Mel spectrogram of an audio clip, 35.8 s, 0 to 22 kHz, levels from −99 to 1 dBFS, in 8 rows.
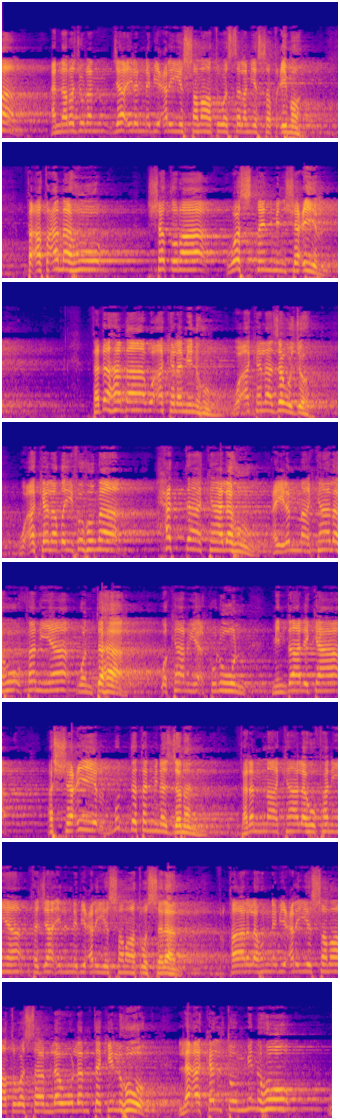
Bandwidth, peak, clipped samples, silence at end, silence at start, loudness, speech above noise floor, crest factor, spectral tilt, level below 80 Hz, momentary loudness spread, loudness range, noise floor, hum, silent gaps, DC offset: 11 kHz; 0 dBFS; under 0.1%; 0 s; 0 s; -18 LUFS; 31 dB; 20 dB; -2.5 dB/octave; -42 dBFS; 14 LU; 3 LU; -49 dBFS; none; none; under 0.1%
